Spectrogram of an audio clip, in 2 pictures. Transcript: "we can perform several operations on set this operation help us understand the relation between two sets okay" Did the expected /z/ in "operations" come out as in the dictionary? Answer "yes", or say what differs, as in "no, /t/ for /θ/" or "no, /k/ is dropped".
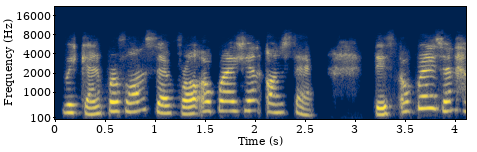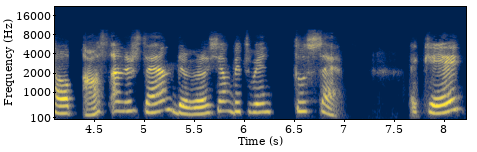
no, /z/ is dropped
